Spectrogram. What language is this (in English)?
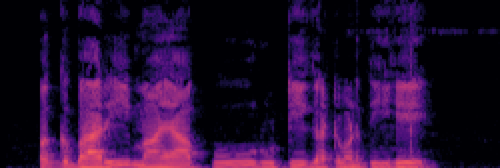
Gurgula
